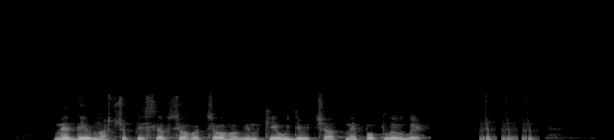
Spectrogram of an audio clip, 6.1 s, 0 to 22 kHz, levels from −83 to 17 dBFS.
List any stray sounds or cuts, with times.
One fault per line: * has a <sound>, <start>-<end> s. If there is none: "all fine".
* has a laugh, 4.8-5.4 s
